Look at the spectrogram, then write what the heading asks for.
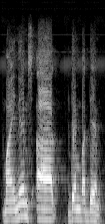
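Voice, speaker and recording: A man in his forties with a Gambian accent gives testimony over a video call, answering in a formal, deliberate way. His voice sits a little high for a man. The sound is dull and muffled, with a low mains hum behind it. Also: a little mellow. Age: 40s. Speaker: witness.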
